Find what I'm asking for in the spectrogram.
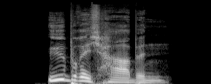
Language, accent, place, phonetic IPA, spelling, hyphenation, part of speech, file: German, Germany, Berlin, [ˈyːbʁɪçˌhaːbn̩], übrighaben, üb‧rig‧ha‧ben, verb, De-übrighaben.ogg
- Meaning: to care for (i.e. like or appreciate)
